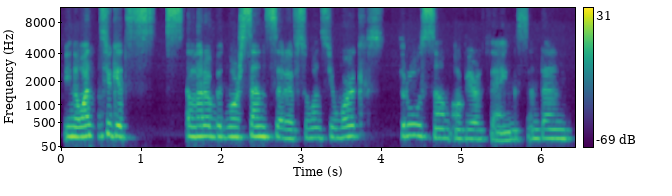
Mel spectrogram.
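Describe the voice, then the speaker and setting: A woman's voice: mid-range voice, steady tone, moderate pace, a little mellow, poor audio. A woman co-hosting a spiritual podcast, talking in an earnest, rambling way with many restarts. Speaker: podcast co-host.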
